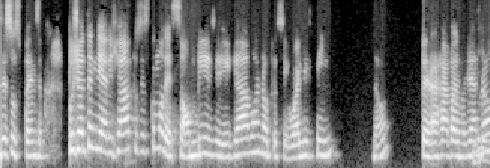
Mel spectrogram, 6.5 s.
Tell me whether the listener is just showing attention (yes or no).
yes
